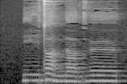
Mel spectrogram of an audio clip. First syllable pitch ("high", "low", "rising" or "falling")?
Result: low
